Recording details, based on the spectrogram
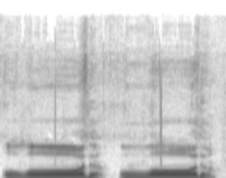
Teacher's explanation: اوپر کے داڑوں میں جب زبان کی کروٹ، بازو لگتا ہے تو واد ادا ہوتا ہے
